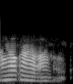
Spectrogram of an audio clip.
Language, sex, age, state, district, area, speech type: Assamese, female, 30-45, Assam, Darrang, rural, conversation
